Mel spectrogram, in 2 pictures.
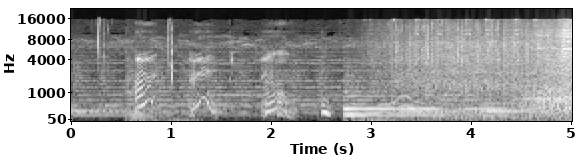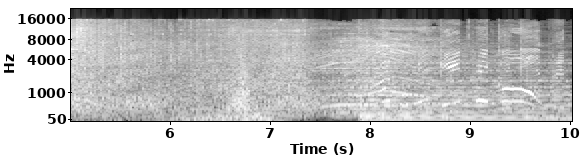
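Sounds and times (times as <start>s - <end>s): mechanical whirring and clattering: 3.0s - 7.4s.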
